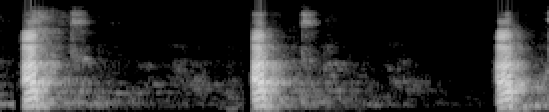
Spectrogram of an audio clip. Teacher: Enggak, sebetulnya huruf ta tapi dia pecah sedikit. At harus ada sedikit mengalir desis. At buang sedikit. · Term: hames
